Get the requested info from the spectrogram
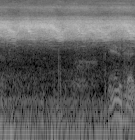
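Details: Backyard cicadas sing around a group of kittens, making a loud, continuous high-pitched buzzing wash without pauses. Near the end, a man's voice briefly cuts in beneath it.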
